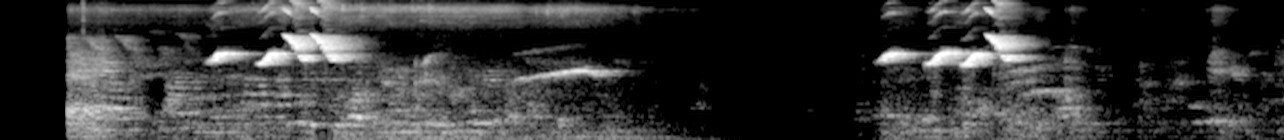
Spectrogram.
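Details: A seedeater (coleiro), one year and six months old, sings two bursts of quick, high, sharp trilled notes with a few squeaky slurred whistles, separated by a pause of a few seconds.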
